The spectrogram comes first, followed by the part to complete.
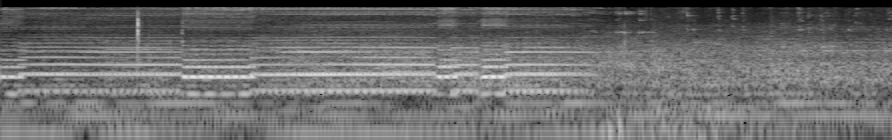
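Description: A hand-held multi-trumpet fanfare horn blown in a tooting tune of held notes that step between pitches, stopping about three seconds in. After that comes the noise of a crowd.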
